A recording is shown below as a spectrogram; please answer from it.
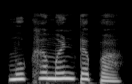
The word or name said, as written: ಮುಖಮಂಡಪ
